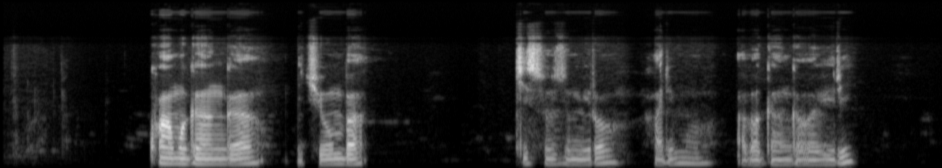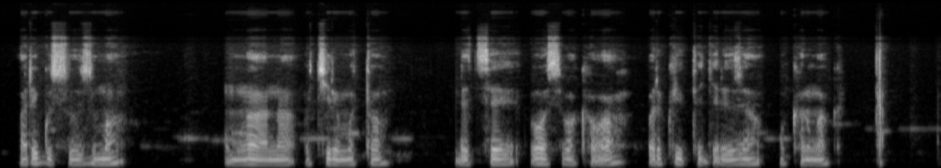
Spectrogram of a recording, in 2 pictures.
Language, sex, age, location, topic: Kinyarwanda, male, 18-24, Huye, health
